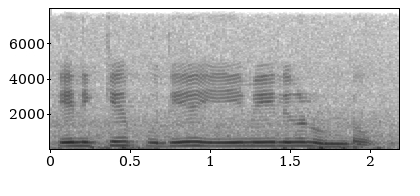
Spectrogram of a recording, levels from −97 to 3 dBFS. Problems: constant background noise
